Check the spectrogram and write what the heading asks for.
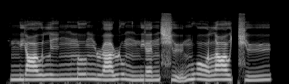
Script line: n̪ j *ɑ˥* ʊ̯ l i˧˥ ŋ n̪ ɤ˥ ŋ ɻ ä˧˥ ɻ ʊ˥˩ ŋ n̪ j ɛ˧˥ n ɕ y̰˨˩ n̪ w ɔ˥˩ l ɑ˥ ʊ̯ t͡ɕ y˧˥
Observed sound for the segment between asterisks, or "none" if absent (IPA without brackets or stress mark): ɑ˧˥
